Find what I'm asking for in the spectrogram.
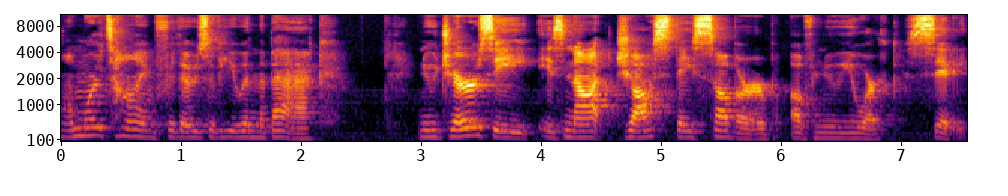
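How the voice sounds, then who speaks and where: Speaking very slowly in a Philadelphia accent, a woman with a fairly low pitch comes through with audible room echo and noticeable background noise. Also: ordinary pitch variation. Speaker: cross-stitch vlogger. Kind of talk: casual vlog monologue. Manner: reads from notes.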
